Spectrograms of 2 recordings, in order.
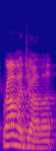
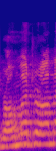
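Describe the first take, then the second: First: The first word is said like 'Rah-ma'. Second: The first word is said like 'Roh-ma'. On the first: The speaker calls it right. "which I'm now officially saying properly" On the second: The speaker calls it wrong. "getting Roma drama out of my head and out of my mouth"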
